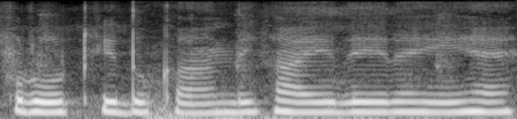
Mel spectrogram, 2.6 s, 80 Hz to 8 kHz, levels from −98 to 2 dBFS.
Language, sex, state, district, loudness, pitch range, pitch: Hindi, female, Haryana, Charkhi Dadri, -14 LUFS, 200-205 Hz, 205 Hz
